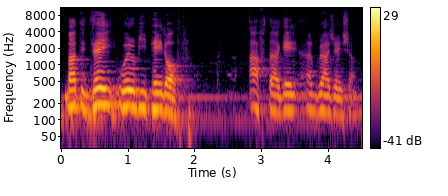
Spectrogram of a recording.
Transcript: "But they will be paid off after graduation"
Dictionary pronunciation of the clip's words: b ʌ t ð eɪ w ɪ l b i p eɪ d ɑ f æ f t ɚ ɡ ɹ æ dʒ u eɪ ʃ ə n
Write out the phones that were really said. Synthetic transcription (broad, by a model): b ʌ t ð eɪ w ɪ l b i p eɪ d ɑ f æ f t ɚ ɡ ɹ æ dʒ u eɪ ʃ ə n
